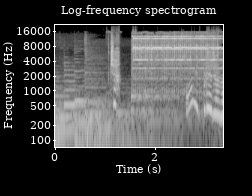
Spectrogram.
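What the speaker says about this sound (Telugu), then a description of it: "ఫోన్ ఇప్పుడే రావాలా?" Telephone ringing in a household scene from a Telugu TV serial, a steady electronic ringtone that sounds briefly at the start, then rings loud and continuous while a person speaks over it.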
